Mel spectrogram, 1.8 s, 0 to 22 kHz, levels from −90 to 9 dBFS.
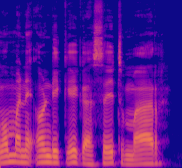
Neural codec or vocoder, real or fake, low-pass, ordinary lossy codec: none; real; none; none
